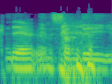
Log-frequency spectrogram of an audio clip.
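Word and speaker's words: Incendies: Denis Villeneuve, who famously did Blade Runner 2049, Prisoners, and a film that you always tell me to watch, which I will, which is Incendiaries or Incendi? – Incendi, I think. – Incendi, French. Okay, so is it French? – The French pronunciation is, yeah.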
